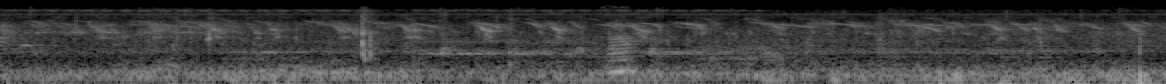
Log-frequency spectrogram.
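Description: A faint, rapid series of short, high, downward-sliding chirps from birds, about three or four a second, with a single sharp click about three seconds in.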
